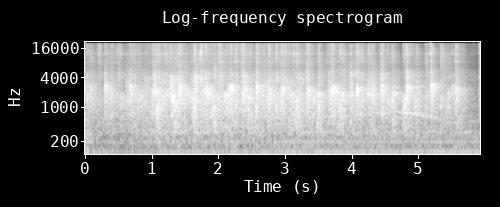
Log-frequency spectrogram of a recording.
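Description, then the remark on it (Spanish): An audience breaks into sustained applause for the Lord, a dense crackle of many hands clapping steadily at an even, fairly loud level for several seconds, with no clear voices above it. “Dele un aplauso al Señor, Él es bueno.”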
